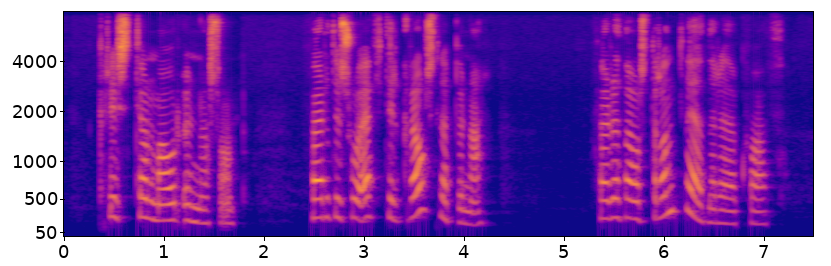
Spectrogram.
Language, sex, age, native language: Icelandic, female, 40-49, Icelandic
